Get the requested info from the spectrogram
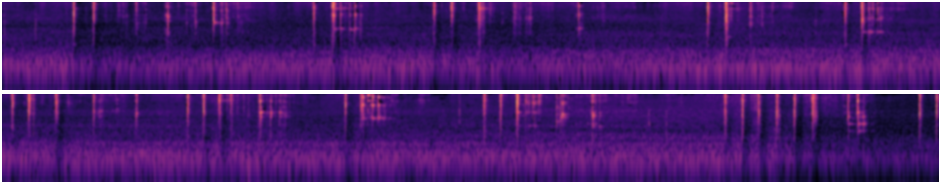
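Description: Irregular sharp taps and clinks, some with a short metallic ring, as a hatchet strikes wooden boards down onto a small kindling splitter's blade, splitting them into kindling. A steady low background noise runs underneath.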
